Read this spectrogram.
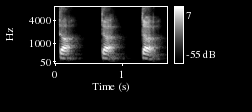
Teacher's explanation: And for D, your tongue is straight up, maybe 45-degree, and the tip touches the upper teeth, between your upper teeth and the gum, the hard palate right here.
